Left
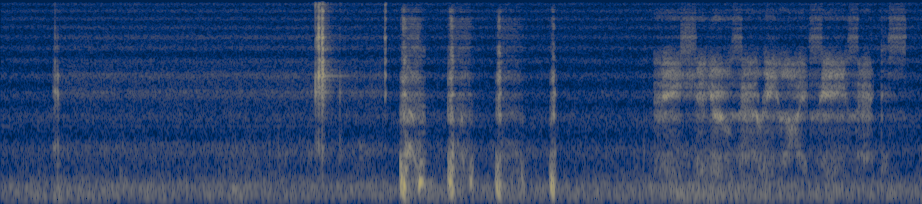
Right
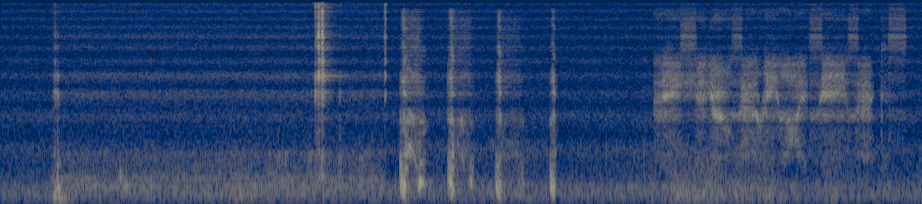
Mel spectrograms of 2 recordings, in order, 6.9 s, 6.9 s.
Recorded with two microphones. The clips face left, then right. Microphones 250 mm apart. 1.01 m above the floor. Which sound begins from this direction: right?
A camera shutter, at 0.4 s.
